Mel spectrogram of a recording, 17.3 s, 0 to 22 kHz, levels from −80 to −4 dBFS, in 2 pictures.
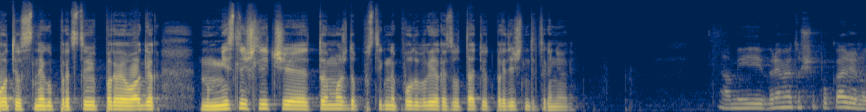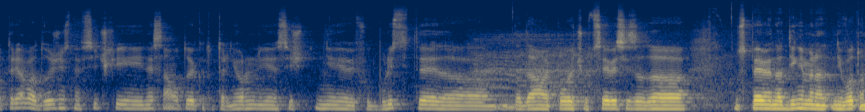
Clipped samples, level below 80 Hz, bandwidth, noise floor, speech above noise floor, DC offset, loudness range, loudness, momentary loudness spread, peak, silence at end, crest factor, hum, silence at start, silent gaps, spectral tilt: under 0.1%; -54 dBFS; 19 kHz; -63 dBFS; 44 dB; under 0.1%; 16 LU; -18 LUFS; 18 LU; 0 dBFS; 0 s; 20 dB; none; 0 s; none; -5 dB/octave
